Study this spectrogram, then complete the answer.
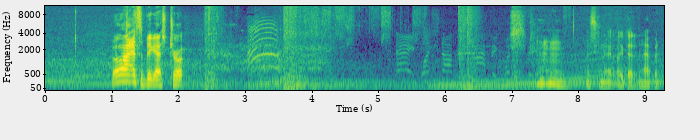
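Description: A young man shouts and talks excitedly into a microphone.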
